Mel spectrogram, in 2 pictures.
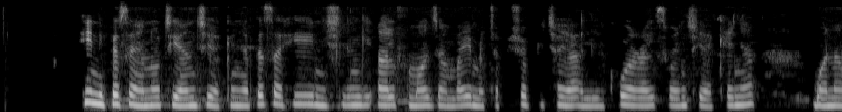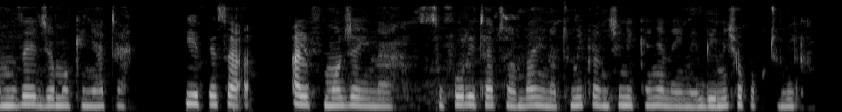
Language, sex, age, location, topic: Swahili, female, 25-35, Kisumu, finance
